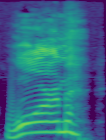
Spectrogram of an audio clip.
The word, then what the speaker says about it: warm: Let's take a look at warm and worm. All right. The temperature is warm. The temperature is warm. W-A-R-M. It's warm. In this word, the A-R in warm sounds like or.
